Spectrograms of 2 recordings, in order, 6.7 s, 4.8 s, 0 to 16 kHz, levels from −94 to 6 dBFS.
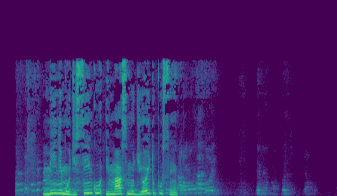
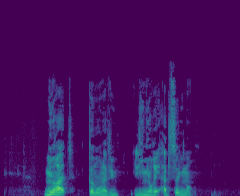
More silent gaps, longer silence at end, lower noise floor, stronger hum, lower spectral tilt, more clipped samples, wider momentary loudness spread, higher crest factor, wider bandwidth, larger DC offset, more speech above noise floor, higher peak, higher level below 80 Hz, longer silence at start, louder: neither; about the same, 1.05 s vs 1 s; first, -80 dBFS vs -76 dBFS; neither; about the same, -5.5 dB/octave vs -6.5 dB/octave; neither; first, 22 LU vs 18 LU; about the same, 20 dB vs 22 dB; first, 11.5 kHz vs 10 kHz; neither; first, 59 dB vs 48 dB; first, -4 dBFS vs -8 dBFS; first, -62 dBFS vs -72 dBFS; second, 0.4 s vs 0.9 s; first, -22 LUFS vs -28 LUFS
